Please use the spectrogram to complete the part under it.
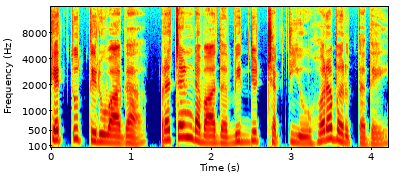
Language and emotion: Kannada, neutral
